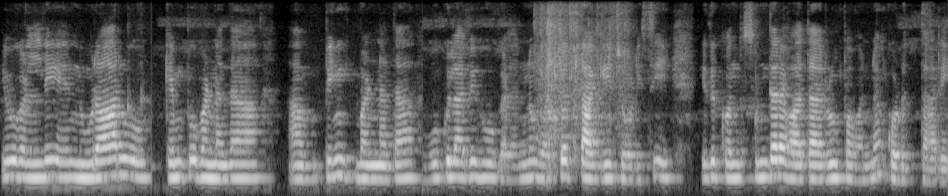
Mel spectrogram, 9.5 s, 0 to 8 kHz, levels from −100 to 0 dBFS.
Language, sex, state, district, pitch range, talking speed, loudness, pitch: Kannada, female, Karnataka, Shimoga, 175-195 Hz, 90 wpm, -22 LUFS, 185 Hz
